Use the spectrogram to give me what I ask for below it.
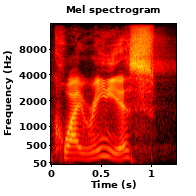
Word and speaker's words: Quirinius: This was the first registration when Quirinius, what a great name.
